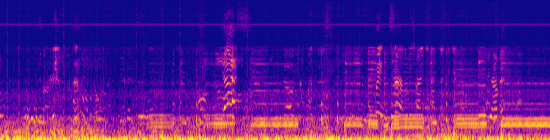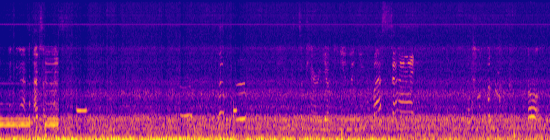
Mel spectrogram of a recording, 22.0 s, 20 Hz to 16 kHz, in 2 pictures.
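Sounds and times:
passengers talking: 0:00.0 - 0:12.8, 0:14.4 - 0:22.0
van cabin rumble: 0:00.0 - 0:22.0
people laughing: 0:05.4 - 0:06.8, 0:20.4 - 0:21.3.

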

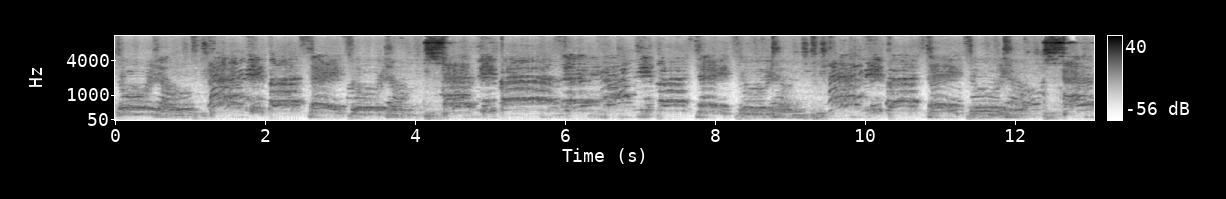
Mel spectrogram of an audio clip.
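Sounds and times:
group of voices singing: 0:00.0 - 0:13.0.

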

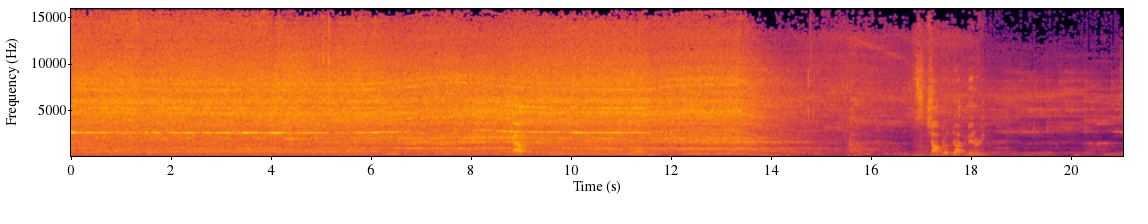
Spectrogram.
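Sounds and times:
electric motor humming: 0:00.0 - 0:17.0.

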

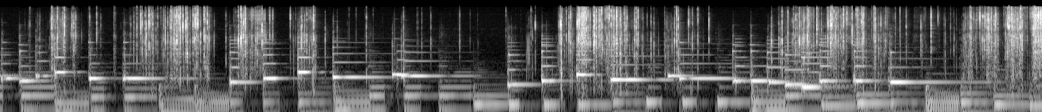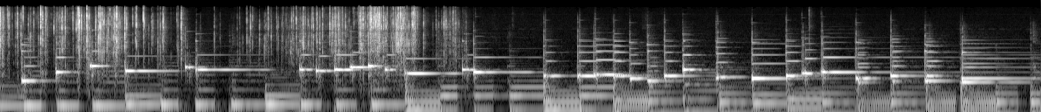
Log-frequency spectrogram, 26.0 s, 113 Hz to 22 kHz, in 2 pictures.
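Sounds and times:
bouncy background music with piano: 0:00.0 - 0:26.0
foil packaging crinkling: 0:00.3 - 0:09.0, 0:09.6 - 0:19.0.

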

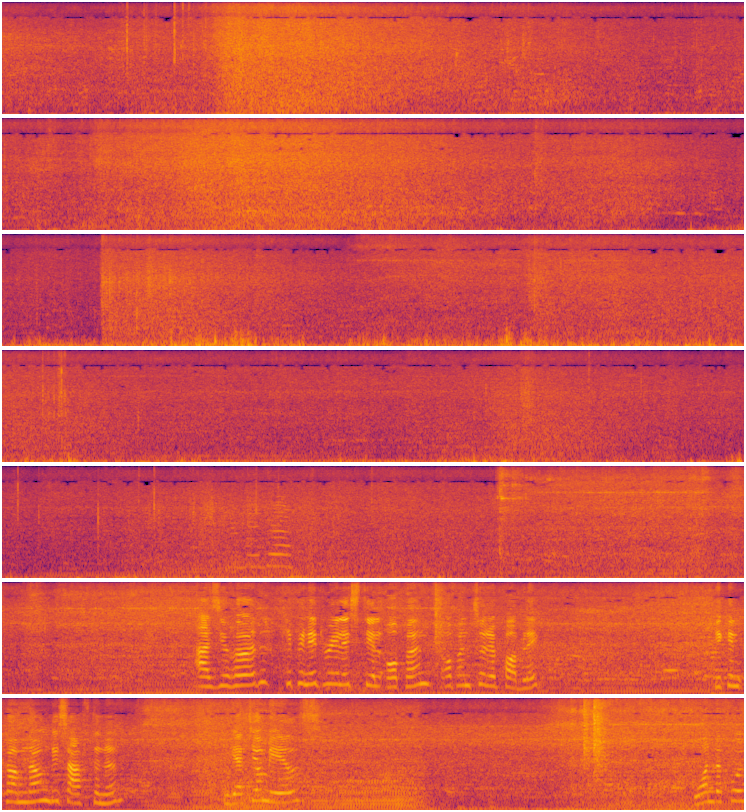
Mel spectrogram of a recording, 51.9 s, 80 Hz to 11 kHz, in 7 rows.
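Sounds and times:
surf washing on beach: 0:00.0 - 0:51.9
wind buffeting microphone: 0:12.2 - 0:51.9.

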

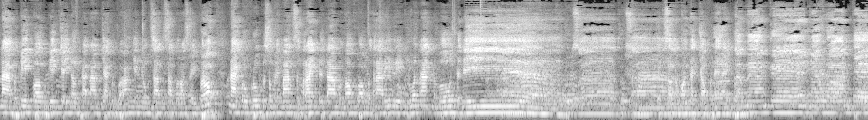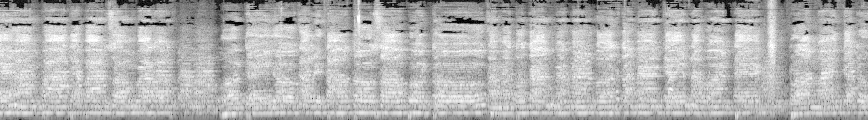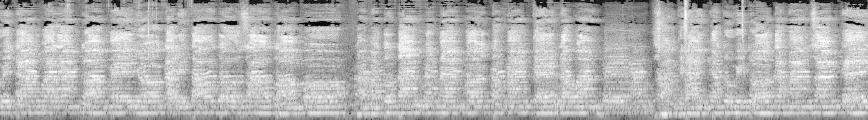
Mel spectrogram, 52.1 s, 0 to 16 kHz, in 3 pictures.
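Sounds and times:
voices chanting together: 0:00.0 - 0:52.0.

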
